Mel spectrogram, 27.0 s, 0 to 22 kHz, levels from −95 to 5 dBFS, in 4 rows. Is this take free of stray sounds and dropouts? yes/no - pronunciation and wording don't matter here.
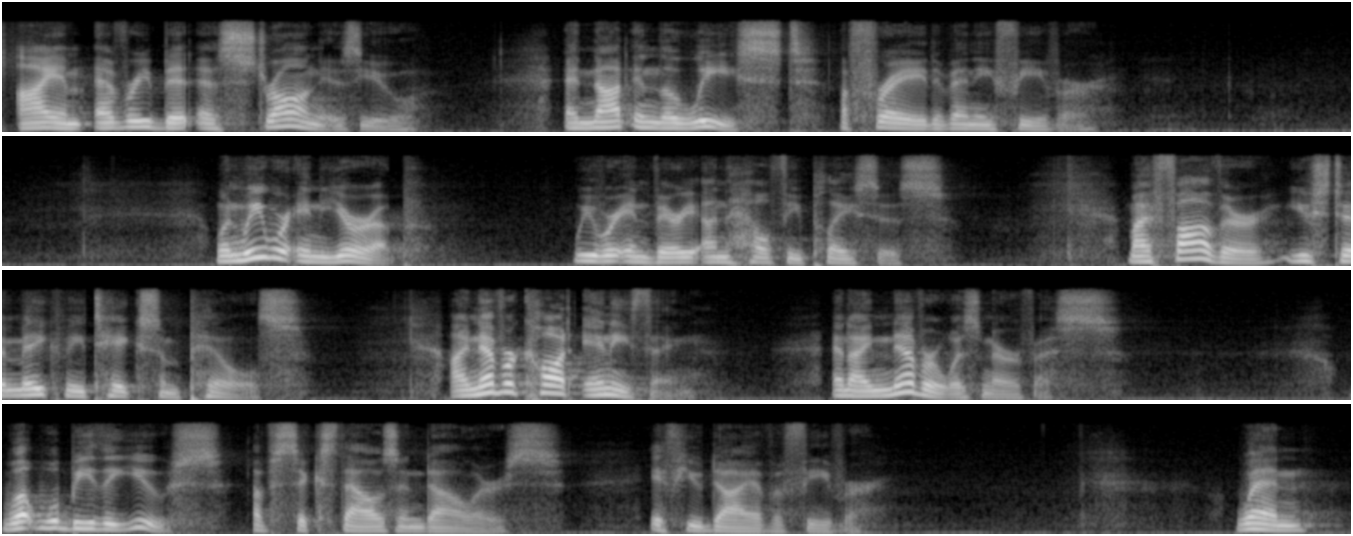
yes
